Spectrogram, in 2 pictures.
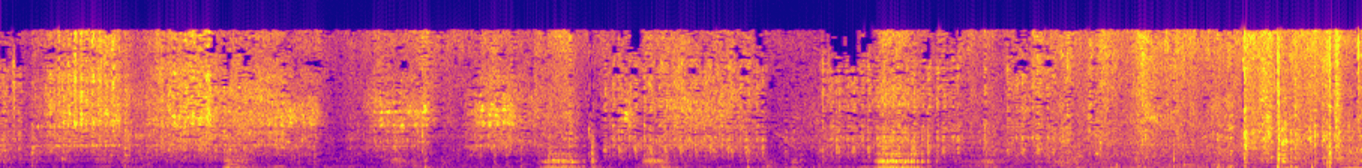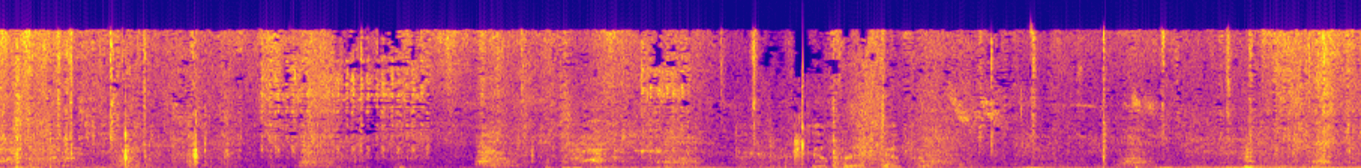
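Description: A buffalo's hooves thud and scuff on sandy ground.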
